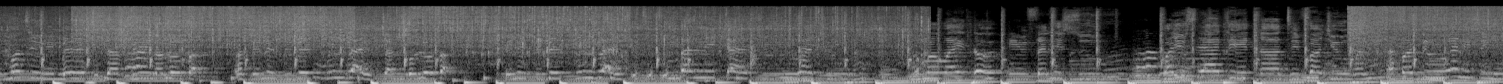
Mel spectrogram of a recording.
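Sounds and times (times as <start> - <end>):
vegetables sizzling in frying pan: 0.0 - 9.3, 13.5 - 15.0
background music with steady beat: 0.0 - 15.0
eggs frying: 0.2 - 9.3, 13.5 - 15.0.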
